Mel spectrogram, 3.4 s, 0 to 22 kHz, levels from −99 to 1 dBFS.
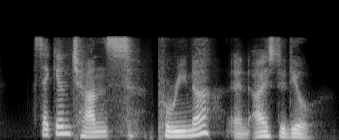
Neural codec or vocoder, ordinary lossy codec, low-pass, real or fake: codec, 16 kHz, 0.5 kbps, X-Codec, WavLM features, trained on Multilingual LibriSpeech; none; 7.2 kHz; fake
